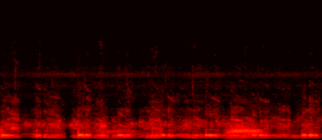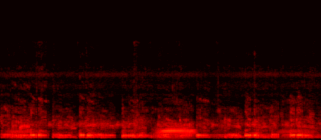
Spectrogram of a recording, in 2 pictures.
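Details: Narrow-mouthed frogs in heavy rain during a seasonal torch-lit frog hunt. A dense chorus of throaty, pulsing bleats overlaps continuously, with short nasal honks recurring every second or so.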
